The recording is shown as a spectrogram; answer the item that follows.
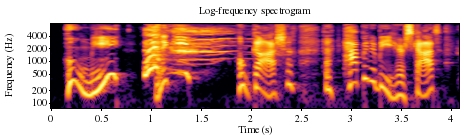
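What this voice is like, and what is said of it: Mickey Mouse character voice. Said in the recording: “the voice of probably the most iconic cartoon character of all time, Mickey Mouse ... I don't ... Sound like that all the time”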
